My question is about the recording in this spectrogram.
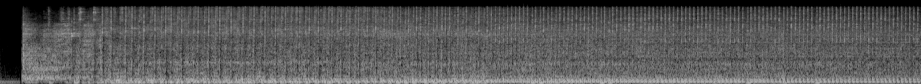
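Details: Yard Machines 24-inch snowblower, Tecumseh 8 hp engine, previously hard starting, primed: pulls once and catches straight away, steady even single-cylinder chug with no misses; healthy running.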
